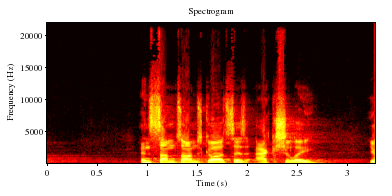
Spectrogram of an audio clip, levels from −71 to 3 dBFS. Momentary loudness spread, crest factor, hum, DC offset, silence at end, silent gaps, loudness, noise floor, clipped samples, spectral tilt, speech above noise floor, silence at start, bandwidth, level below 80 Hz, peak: 6 LU; 12 dB; none; under 0.1%; 0 s; none; -10 LUFS; -47 dBFS; 0.4%; -3.5 dB/octave; 36 dB; 0.95 s; over 20 kHz; -56 dBFS; 0 dBFS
